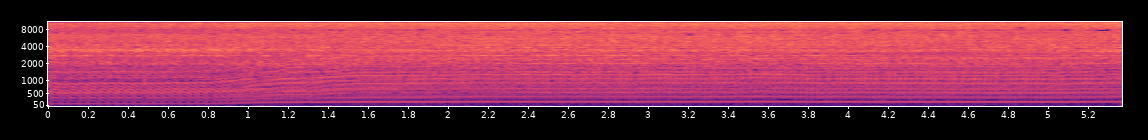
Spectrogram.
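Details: McCulloch Eager Beaver Super 2318av chainsaw, bar off, run after oiler teardown (no bar oil): fires right up, idles briefly, climbs smoothly to a steady high rev and holds it evenly; sounds healthy.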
